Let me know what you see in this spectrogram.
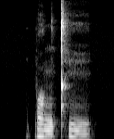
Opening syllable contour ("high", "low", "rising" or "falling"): falling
